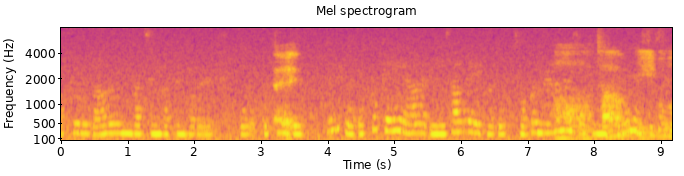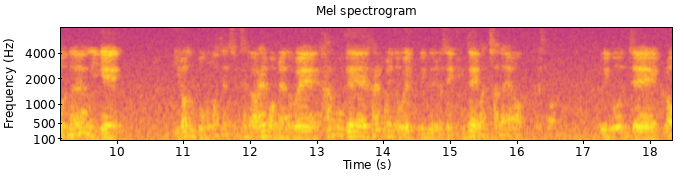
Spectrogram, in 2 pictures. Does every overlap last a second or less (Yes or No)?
No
